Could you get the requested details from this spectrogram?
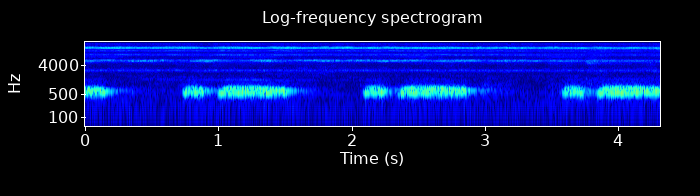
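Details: Spotted dove in Bảo Lộc, Lâm Đồng, giving the 'gáy thúc' call: three quick phrases, each a short low coo followed by a longer, fuller coo, roughly every second and a half, over a steady high electric-like whine.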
